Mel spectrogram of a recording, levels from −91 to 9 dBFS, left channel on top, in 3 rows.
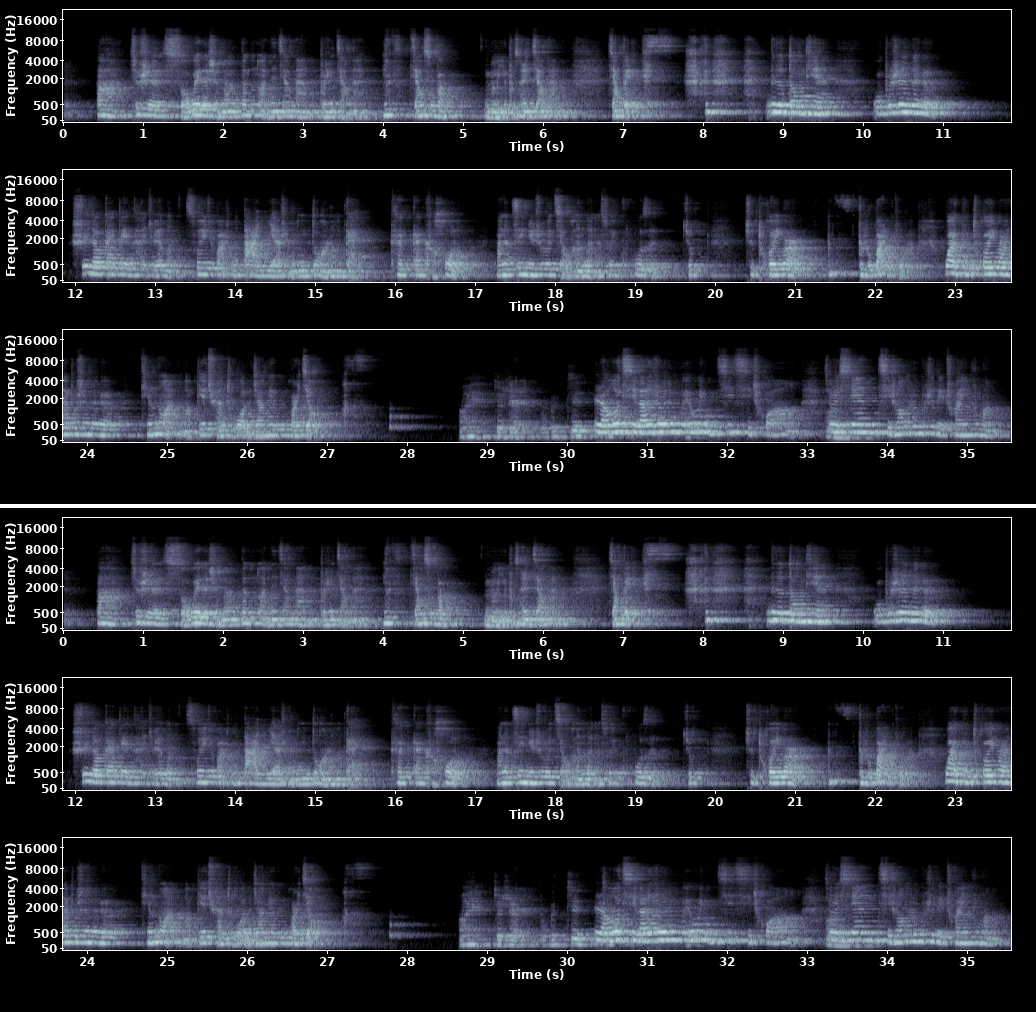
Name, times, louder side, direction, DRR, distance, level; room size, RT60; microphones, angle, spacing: voice 1, 0.4-4.8 5.3-7.4 7.8-10.9 12.0-15.5 15.9-16.8 17.3-19.3 19.6-19.7 20.4-21.0 21.8-24.3 24.7-26.9 30.3-35.4, equal, 35° left, 0 dB, 4.2 m, -21 dB
voice 2, 5.2-5.6 25.8-26.2 28.6-30.2 33.2-33.5, equal, 85° right, 4 dB, 2.4 m, -28 dB
20.0 x 8.0 x 8.5 m, 0.97 s
head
